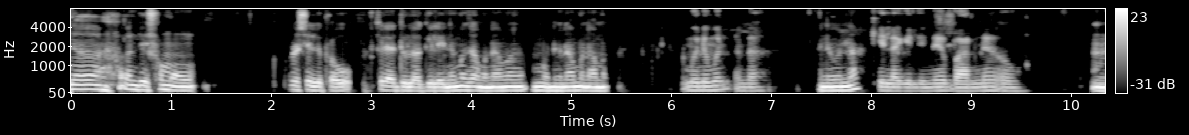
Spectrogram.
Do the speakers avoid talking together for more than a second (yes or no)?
yes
